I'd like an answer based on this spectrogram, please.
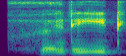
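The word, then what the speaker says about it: read: तो इसको हम क्या स्पेलिंग वही रहते हैं लेकिन पढ़ेंगे इसको रेड, सेकंड फॉर्म रीड की, ओके। तो इसी तरह इनकी थर्ड फॉर्म्स है, ईटन है, तो प्लेड इसकी आ जाएगी, ओके, उसकी आ जाएगी रिटन, ओके। और जो लास्ट है उसकी आ जाएगी रेड। फिर से स्पेलिंग तो एक ही लेकिन पढ़ना क्या हो, रीड की सेकंड फॉर्म को हम पढ़ेंगे रेड, थर्ड फॉर्म को भी पढ़ेंगे रेड।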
